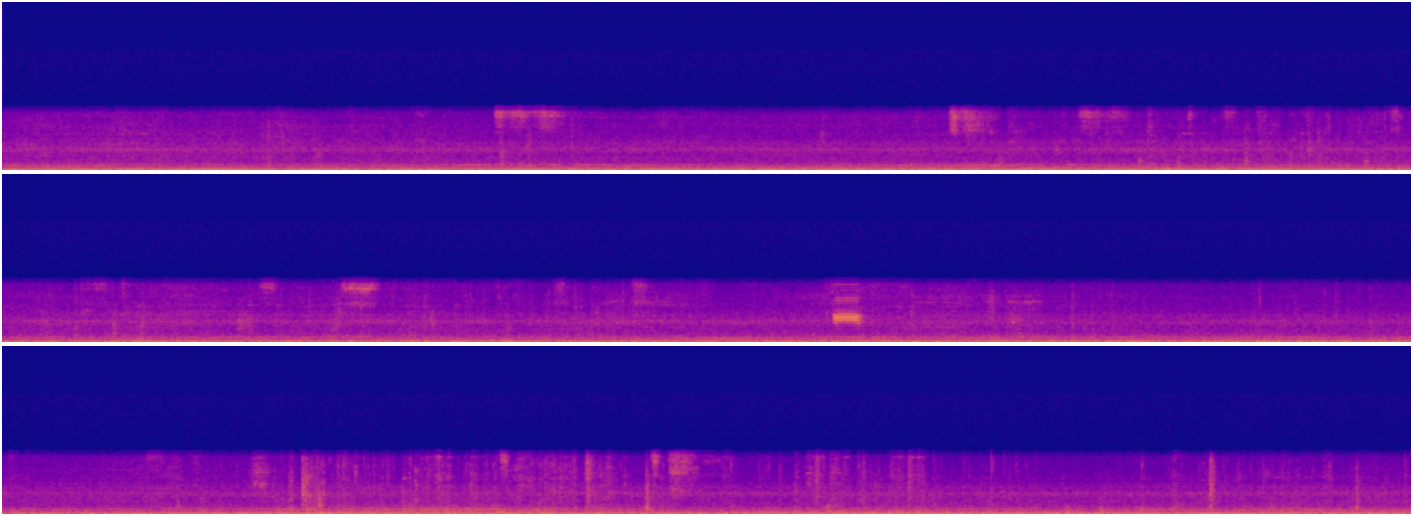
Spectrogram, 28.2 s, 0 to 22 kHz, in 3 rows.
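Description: Caterpillar 320D2 hydraulic excavator's diesel engine running at a steady drone while the machine works, heard from inside the cab, with a few faint clicks.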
